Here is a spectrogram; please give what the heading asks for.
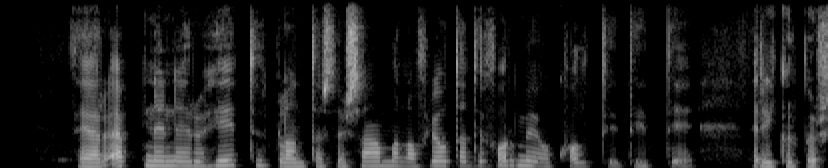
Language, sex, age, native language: Icelandic, female, 40-49, Icelandic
